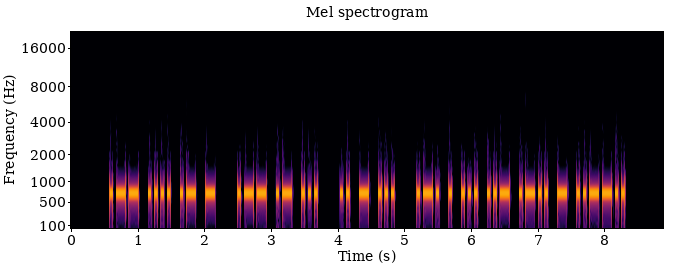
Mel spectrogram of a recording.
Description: Morse code, heard as a keyed tone, about 25 wpm, 700 Hz. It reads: WHAT WAS ITS RESULT?
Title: Sentences from Top 1000 Words - Review Part 5 - 25wpm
